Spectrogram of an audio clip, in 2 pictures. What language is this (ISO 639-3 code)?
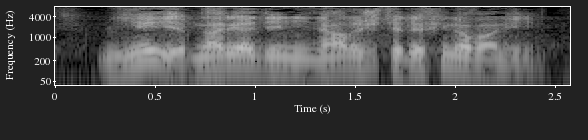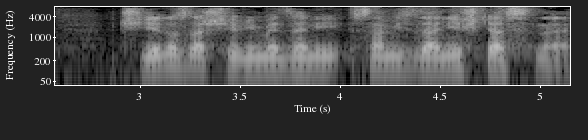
slk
